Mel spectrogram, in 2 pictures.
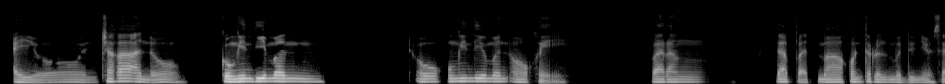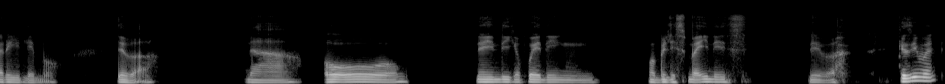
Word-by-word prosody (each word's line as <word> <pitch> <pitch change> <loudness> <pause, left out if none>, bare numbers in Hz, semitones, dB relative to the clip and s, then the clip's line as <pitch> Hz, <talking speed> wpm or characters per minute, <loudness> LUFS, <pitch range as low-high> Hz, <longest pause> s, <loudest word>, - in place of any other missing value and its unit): Ayun. 110 +1 -4
Tsaka 145 0 +4
ano 110 -1 -3 0.4
kung 130 0 +9
hindi 140 +1 +8
man 140 -2 +3 1.0
oo, 130 -1 +1
kung 140 0 0
hindi 145 0 +4
man 140 -1 +1
okay, 105 -5 -5 0.8
parang 115 -1 -2 0.7
dapat 105 -3 -2
makontrol 115 +1 -1
mo 115 -1 -3
din 105 0 -5
yung 105 - -7
sarili 105 -3 -4
mo, 105 0 -13 0.6
di 105 - +2
ba? 100 +2 -7 0.9
Na 100 0 -5 0.3
oo 115 -1 +2 0.7
na 115 - 0
hindi 115 0 +1
ka 110 - -4
pwedeng 105 -3 -2 0.5
mabilis 110 0 -2
mainis 115 -1 -2 0.6
di 105 0 -6
ba? 105 +3 -7 0.6
Kasi 140 +4 +8
ma 165 -1 +3
115 Hz, 105 wpm, -24 LUFS, 105-125 Hz, 1.0 s, kung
